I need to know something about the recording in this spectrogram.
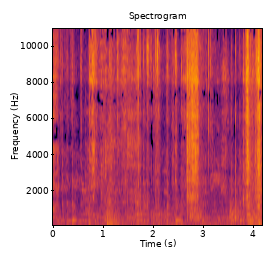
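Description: Lid of a metal cookie tin being gripped and pried at by hand: light metallic clicks and scrapes, a dull knock about a second in and a short rasp of metal near three seconds in.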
